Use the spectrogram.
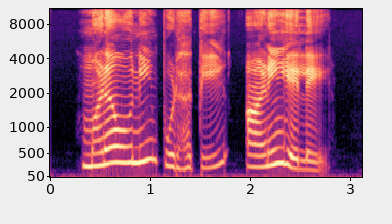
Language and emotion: Marathi, neutral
